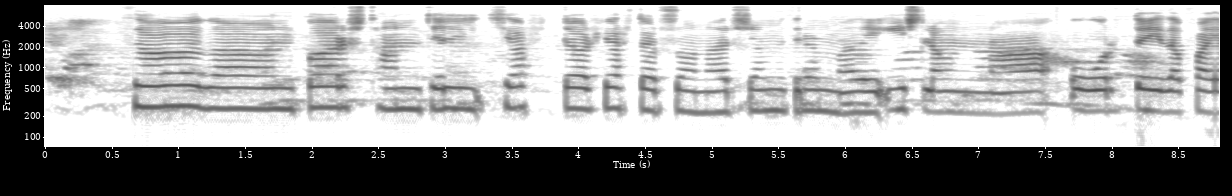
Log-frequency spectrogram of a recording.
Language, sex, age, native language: Icelandic, female, 18-19, Icelandic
